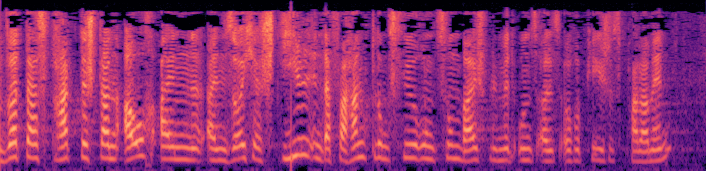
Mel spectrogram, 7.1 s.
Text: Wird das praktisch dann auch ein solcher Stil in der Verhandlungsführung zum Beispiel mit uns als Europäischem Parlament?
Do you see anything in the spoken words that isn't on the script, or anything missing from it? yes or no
no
